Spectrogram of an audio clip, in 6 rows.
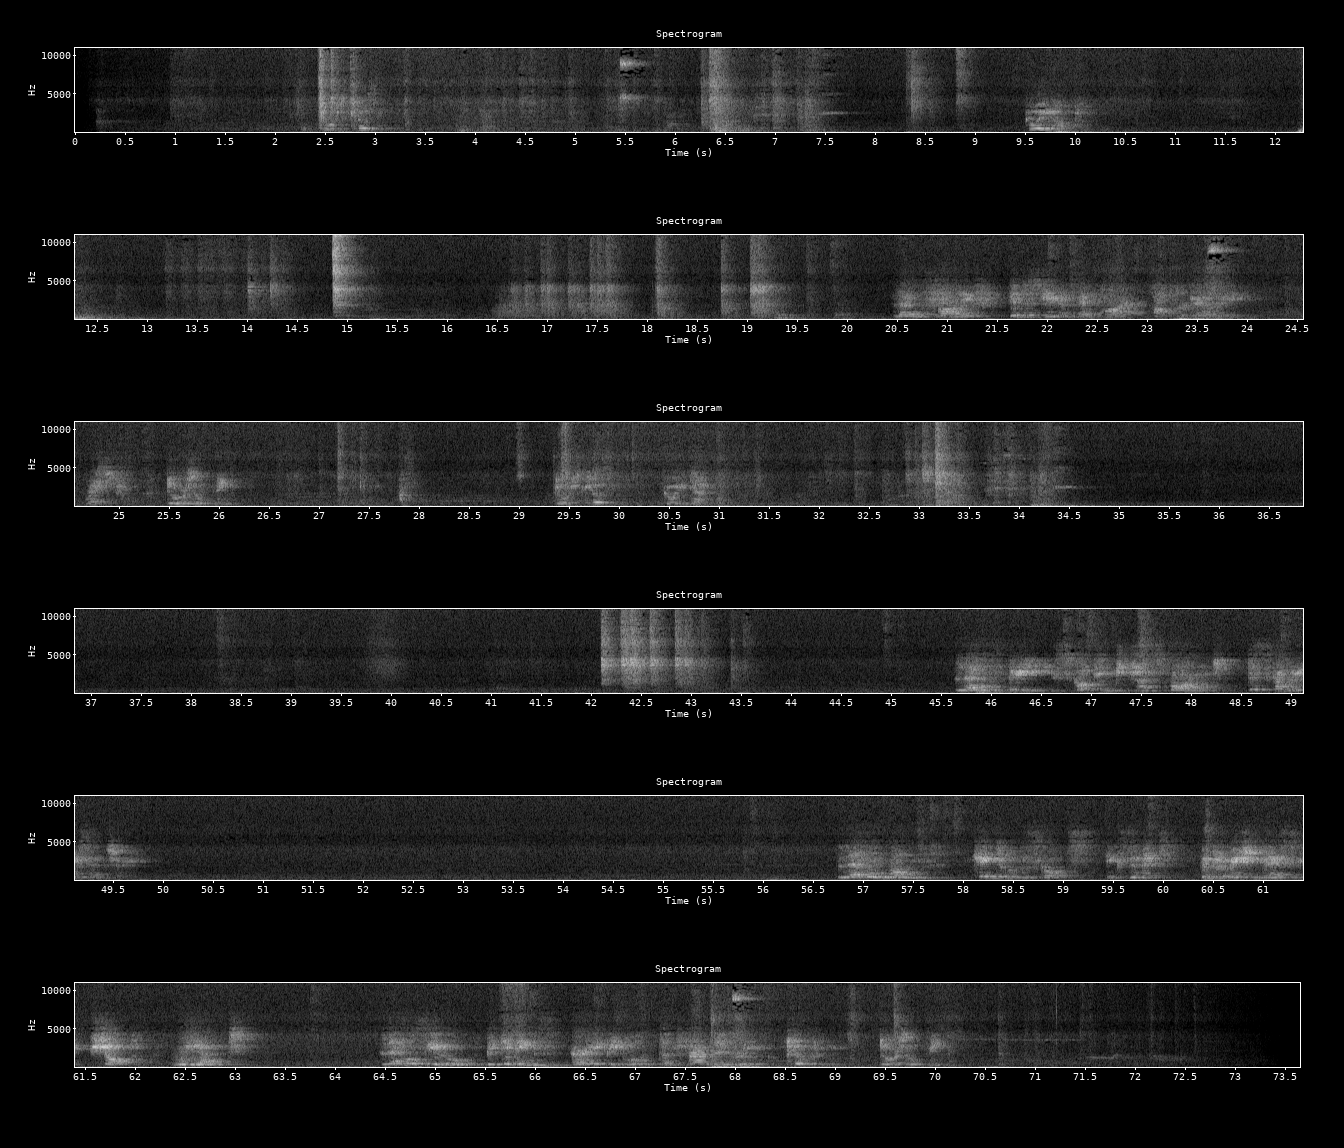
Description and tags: The sound of a Lift/elevator recorded in the National Museum of Scotland, Edinburgh.
Recorded on a Sharp Mini disc recorder and an Audio Technica ART25 Stereo Mic
scotland, lift, museum, elevator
